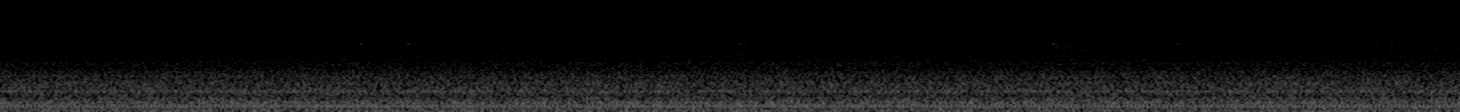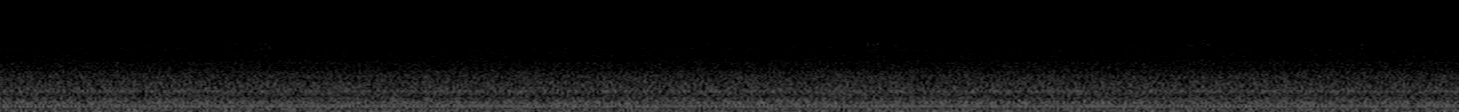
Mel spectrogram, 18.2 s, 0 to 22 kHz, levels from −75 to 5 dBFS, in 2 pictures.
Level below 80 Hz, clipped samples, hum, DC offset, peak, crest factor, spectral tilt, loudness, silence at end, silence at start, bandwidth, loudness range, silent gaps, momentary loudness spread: -56 dBFS; under 0.1%; none; under 0.1%; -32 dBFS; 14 dB; -6.5 dB/octave; -48 LUFS; 0 s; 0 s; 16 kHz; 0 LU; none; 1 LU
